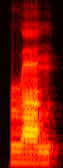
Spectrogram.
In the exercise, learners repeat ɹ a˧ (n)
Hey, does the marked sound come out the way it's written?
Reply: yes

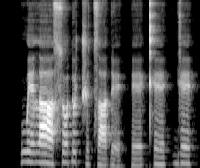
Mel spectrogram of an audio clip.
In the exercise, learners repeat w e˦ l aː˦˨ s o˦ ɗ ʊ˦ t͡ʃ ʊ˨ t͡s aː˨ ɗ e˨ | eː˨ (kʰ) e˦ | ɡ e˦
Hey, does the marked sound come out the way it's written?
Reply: yes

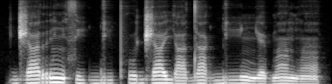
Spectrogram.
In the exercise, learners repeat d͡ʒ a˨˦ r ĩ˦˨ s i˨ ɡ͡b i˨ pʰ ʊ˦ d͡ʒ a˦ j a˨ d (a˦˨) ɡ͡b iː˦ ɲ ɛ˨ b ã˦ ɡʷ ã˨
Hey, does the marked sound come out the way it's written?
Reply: yes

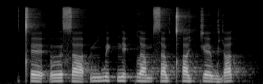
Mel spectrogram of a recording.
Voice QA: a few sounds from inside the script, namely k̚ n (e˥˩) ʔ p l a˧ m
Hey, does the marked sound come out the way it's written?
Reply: yes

